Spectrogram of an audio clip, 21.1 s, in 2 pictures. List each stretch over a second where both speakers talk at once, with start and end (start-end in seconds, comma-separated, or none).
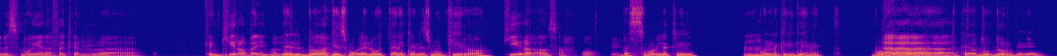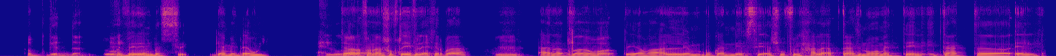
8.8-10.1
